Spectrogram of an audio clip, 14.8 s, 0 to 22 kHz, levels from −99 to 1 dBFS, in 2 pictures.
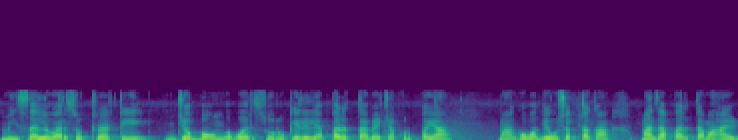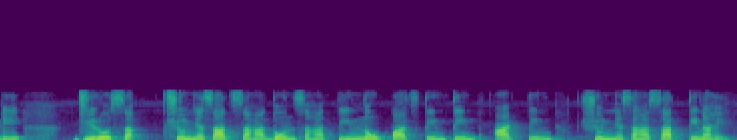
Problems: none marked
